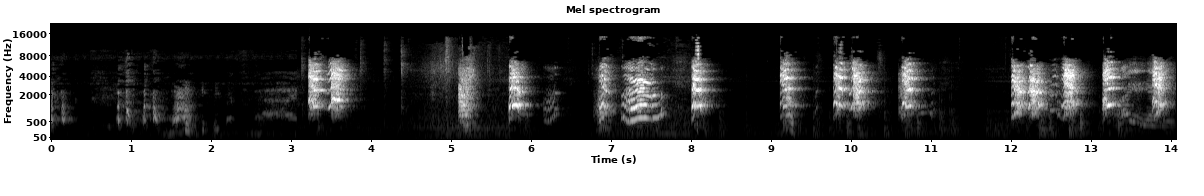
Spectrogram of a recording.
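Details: Dogs of different breeds making funny noises: a rapid string of short, sharp barks and yips, some high and squeaky, one rising and wavering, in bursts separated by brief pauses over about fourteen seconds.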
